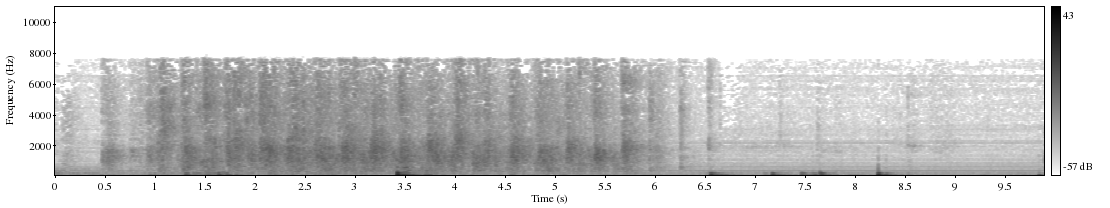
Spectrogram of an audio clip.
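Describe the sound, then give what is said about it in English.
An audience breaks into spontaneous applause at the end of a Sunday service lecture, a dense wash of clapping that holds steady for several seconds before dying away, leaving a low hum and a few scattered dull thumps. “This spontaneous applause shows how wonderful the lecture was.”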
